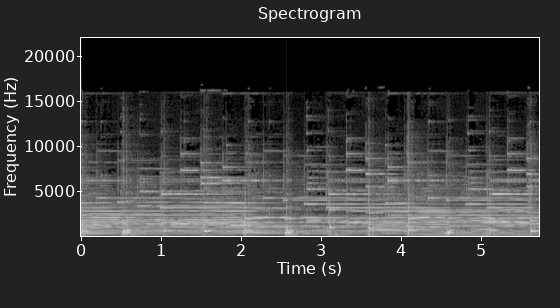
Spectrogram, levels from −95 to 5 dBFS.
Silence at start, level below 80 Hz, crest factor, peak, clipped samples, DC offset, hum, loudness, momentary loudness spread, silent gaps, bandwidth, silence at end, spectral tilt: 0 s; -56 dBFS; 20 dB; 0 dBFS; under 0.1%; under 0.1%; none; -18 LUFS; 4 LU; none; 17 kHz; 0 s; -1 dB/octave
